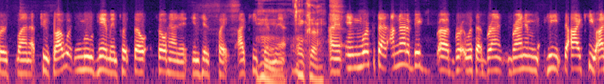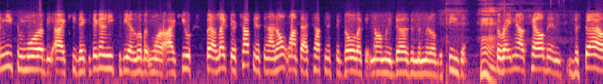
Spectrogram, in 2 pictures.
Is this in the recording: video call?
no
